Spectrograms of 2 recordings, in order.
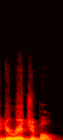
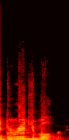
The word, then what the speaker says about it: dirigible: I'm thinking it would have to be a derable d y it doesn't sound right when I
